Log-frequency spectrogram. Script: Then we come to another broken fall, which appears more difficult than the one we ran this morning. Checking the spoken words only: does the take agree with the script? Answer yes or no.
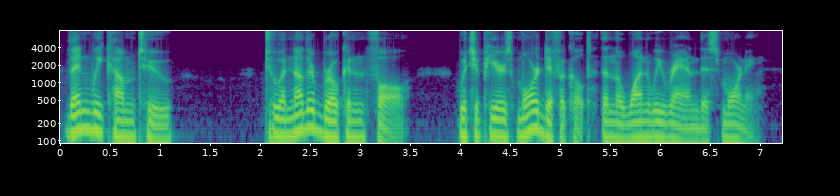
no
